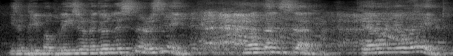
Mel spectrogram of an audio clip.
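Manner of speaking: hammed-up proud father; mock proud dad. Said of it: "I said".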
